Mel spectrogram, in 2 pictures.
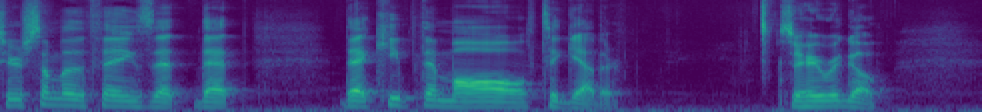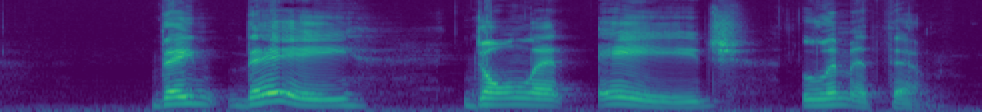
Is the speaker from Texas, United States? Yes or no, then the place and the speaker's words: yes; Texas, United States; we're Texan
